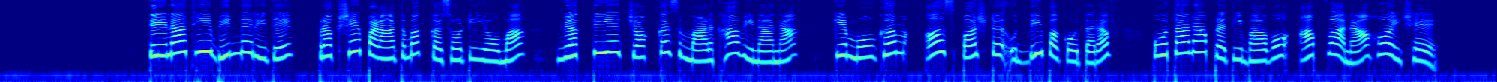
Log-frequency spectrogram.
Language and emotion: Gujarati, neutral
